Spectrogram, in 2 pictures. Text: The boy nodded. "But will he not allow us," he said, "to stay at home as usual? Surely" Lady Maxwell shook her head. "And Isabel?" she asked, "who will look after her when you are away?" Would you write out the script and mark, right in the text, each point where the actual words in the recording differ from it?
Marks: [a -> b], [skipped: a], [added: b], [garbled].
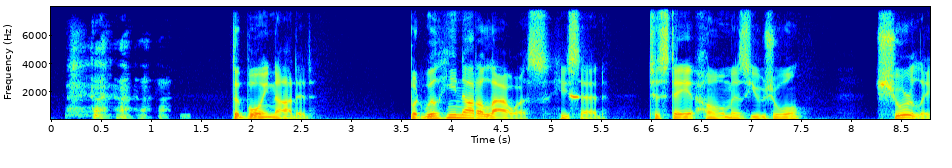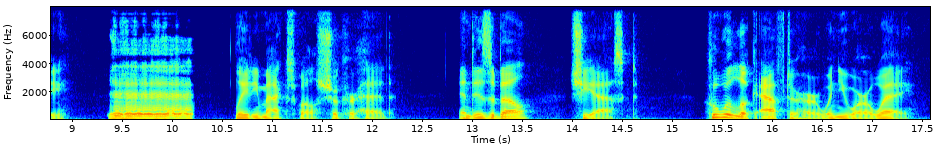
The boy nodded. "But will he not allow us," he said, "to stay at home as usual? Surely" Lady Maxwell shook her head. "And Isabel?" she asked, "who will look after her when you are away?"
